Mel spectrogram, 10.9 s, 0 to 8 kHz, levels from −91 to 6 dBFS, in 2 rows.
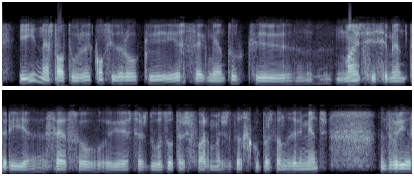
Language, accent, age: Portuguese, Portuguese, 50-69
